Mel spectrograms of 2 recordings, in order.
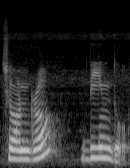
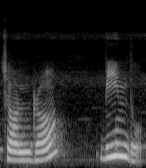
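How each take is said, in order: The two takes are said the same way.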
